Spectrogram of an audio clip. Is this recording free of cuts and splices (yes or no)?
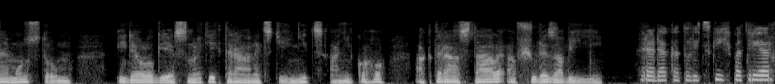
no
